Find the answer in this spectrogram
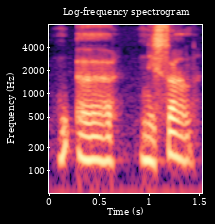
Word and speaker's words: Nissan: Nissan, I think they pronounce it Nissan. Nissan. It's where you put the emphasis.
